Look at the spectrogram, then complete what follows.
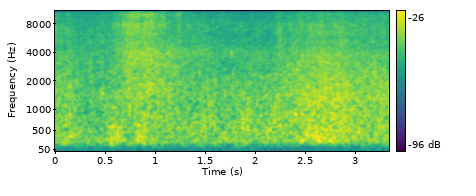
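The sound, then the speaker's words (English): Gentle sea waves wash steadily onto a beach shore, a soft continuous hiss of surf with mild swells in loudness and no voices. “Listening to the sea crash gently on the shore.”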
